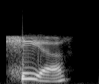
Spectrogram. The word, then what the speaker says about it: ceya: And what it is that the word in the Lakota language, it's pronounced Chia, and it's spelled C-E-Y-A, is the word to cry, but it's from the root word to pray.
